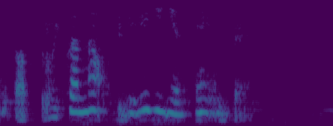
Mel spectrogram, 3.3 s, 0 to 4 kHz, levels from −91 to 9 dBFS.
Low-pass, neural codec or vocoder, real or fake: 3.6 kHz; codec, 16 kHz, 0.5 kbps, X-Codec, WavLM features, trained on Multilingual LibriSpeech; fake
